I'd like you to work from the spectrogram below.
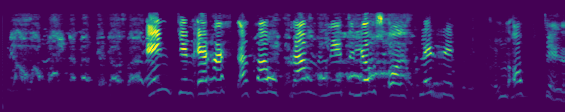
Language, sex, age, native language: Icelandic, female, 18-19, Icelandic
